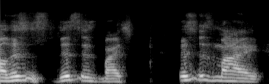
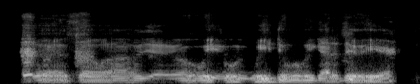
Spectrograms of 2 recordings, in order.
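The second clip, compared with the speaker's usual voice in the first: very slow, low, rough, creaky raspy alien voice; 6 semitones lower, 7 dB quieter than usual. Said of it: "They have to have a raspy voice".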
